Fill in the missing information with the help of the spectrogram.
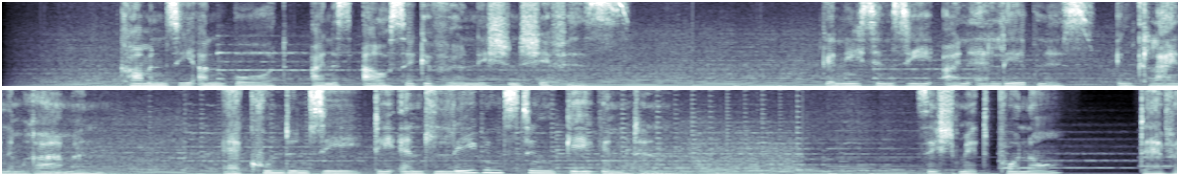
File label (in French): ALLEMAND; PONANT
